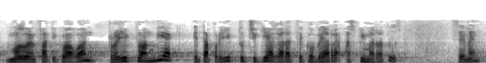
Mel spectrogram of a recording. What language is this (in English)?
Basque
